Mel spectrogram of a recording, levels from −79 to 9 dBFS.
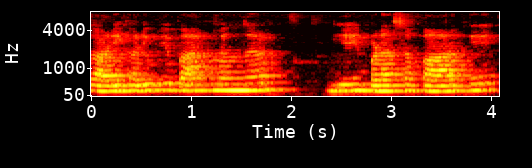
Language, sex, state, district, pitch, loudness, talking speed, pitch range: Hindi, female, Goa, North and South Goa, 215 Hz, -13 LUFS, 175 wpm, 195-225 Hz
